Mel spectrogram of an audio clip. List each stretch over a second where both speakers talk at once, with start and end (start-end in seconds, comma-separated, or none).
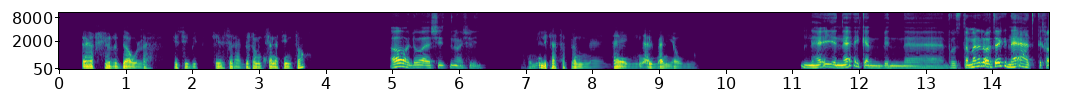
none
